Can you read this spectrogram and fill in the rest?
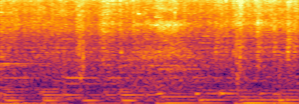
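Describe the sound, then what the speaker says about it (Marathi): Garlic fries in a pan for a spicy Maharashtrian lasun fry, giving a steady close crackling sizzle with soft stirring scrapes throughout. "आता हा अजून भाजतोय बघा लसूण।"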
